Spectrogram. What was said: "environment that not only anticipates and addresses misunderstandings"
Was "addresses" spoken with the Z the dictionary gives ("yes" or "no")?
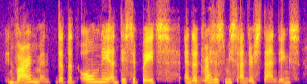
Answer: no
